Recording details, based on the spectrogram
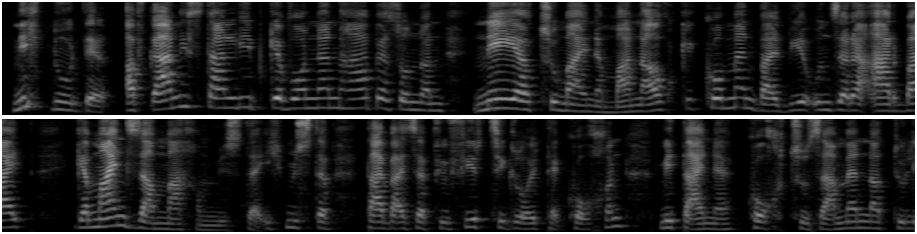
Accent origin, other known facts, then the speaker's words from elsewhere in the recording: Hungary; German is a second language; Ich als Ungarin unter den Kommunisten könnte ich sehr gut hin und her gehen, weil ich hatte ungarischen Pass gehabt, keinen deutschen Pass.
